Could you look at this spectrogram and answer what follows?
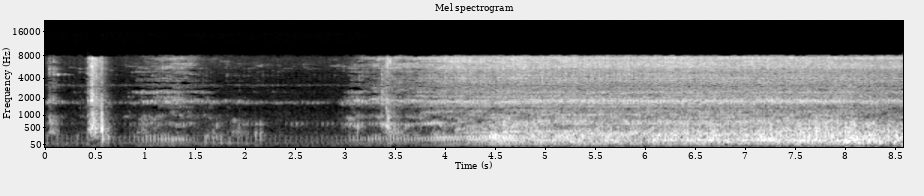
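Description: Wind buffeting the microphone while moving fast along a road: a rushing noise that builds up about three seconds in and stays loud. A sharp knock comes about half a second in.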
